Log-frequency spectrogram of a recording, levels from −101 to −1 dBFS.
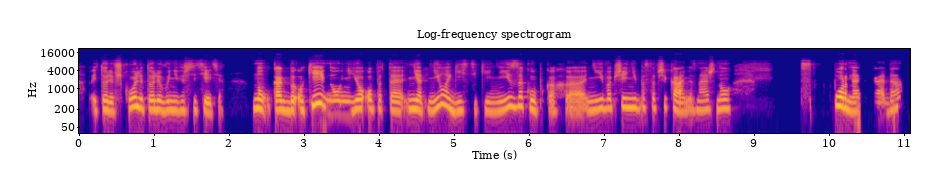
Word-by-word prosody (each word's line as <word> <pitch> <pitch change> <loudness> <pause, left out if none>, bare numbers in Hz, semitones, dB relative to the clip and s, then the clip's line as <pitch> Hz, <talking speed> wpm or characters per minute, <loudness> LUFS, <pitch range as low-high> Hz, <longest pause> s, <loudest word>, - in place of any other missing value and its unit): и 425 - -5
то 200 - 0
ли 175 - +2
в - - -6
школе, 240 +1 +3
то 200 0 0
ли 200 - +3
в 180 - -4
университете. 185 -3 -4 0.4
Ну 220 -2 +2
как 195 -1 +5
бы 190 - +3
окей, 280 - +5
но 200 -5 -2
у 195 - -3
нее 190 +3 +2
опыта 195 -4 -1
нет, 210 -2 +1
ни 190 +6 -2
логистики, 185 - -2
ни 175 +6 -2
в - - 0
закупках, 240 -7 -1 0.3
ни 195 +4 -3
в 220 - -3
общении 230 +1 -1
поставщиками, 225 -5 -2
знаешь, 195 +1 -5
ну, 210 +1 -3 0.9
спорная 230 -11 +2 0.2
такая, 170 - -5
да. 195 +6 -4
200 Hz, 175 wpm, -22 LUFS, 185-225 Hz, 0.9 s, как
